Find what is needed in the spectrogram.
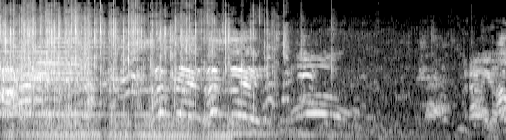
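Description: Farm tractor's diesel engine running under load as it drives against a strongman holding it back. The engine sound drops away suddenly about three seconds in, with a crowd shouting and calling throughout.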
